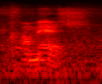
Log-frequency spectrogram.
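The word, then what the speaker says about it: חמש: Chamesh. Accent on the last syllable.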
